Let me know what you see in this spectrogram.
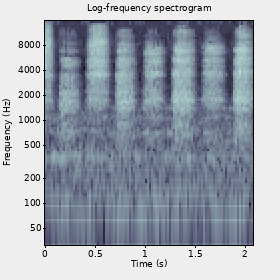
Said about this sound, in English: As then, not too far away, maybe 50 yards, you hear this labored breathing.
